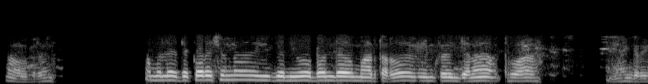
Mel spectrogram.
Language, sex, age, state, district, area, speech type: Kannada, male, 60+, Karnataka, Gadag, rural, conversation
